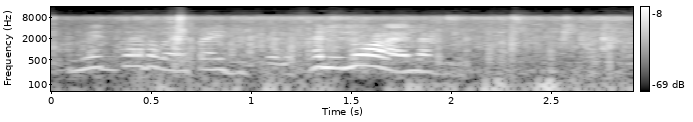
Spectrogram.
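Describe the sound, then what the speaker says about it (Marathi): Steady rain hisses faintly in the background while a person talks over it, in Solapur, September. "पाऊस पाऊस पाऊस"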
